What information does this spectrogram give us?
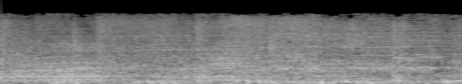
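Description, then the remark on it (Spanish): A car engine roars loudly and continuously as James accelerates hard, with a dense, rumbling growl and rushing noise that holds steady throughout, prominent with no talking. “Zao cierra el maletero y James acelera.”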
